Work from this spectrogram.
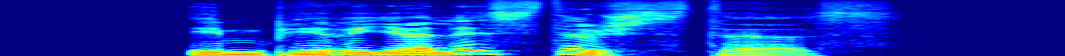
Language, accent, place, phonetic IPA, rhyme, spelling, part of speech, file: German, Germany, Berlin, [ˌɪmpeʁiaˈlɪstɪʃstəs], -ɪstɪʃstəs, imperialistischstes, adjective, De-imperialistischstes.ogg
- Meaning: strong/mixed nominative/accusative neuter singular superlative degree of imperialistisch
